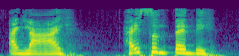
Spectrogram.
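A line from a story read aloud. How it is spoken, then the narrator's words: Sharp shout. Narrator (Vietnamese): một người mà quát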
